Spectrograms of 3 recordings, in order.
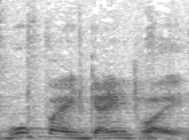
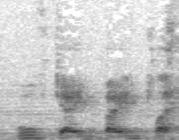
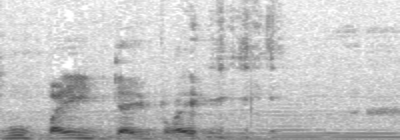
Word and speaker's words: Wolfbane Gameplay: There's Wolfbane Gameplay. It took me ages to be able to say his name properly because I used to always call him Wolfgame Baneplay. But it's Wolfbane Gameplay.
